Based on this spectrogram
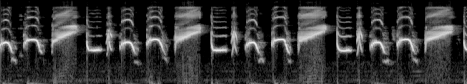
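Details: Asian pied starling 'gacor' lure song meant to set starlings singing: a looping phrase of bright whistled notes that rise then drop, alternating with harsh buzzy rasps, repeated briskly with no gaps.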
